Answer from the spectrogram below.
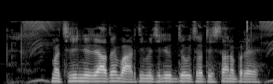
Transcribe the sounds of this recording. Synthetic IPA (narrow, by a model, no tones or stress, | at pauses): mət͡ʃʰlinɪɾjaːt̪mẽbʱaːɾt̪iːmət͡ʃʰliːʊd̪joːɡt͡ʃʰot̪ɪst̪aːnpɾe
